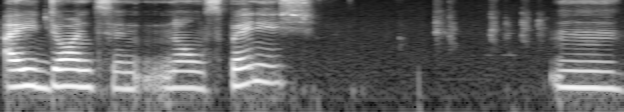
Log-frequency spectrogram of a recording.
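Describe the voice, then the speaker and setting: This woman speaks with a Russian accent. Her fairly high voice has fairly even intonation. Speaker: video chat stranger. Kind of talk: casual chat. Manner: halting.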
